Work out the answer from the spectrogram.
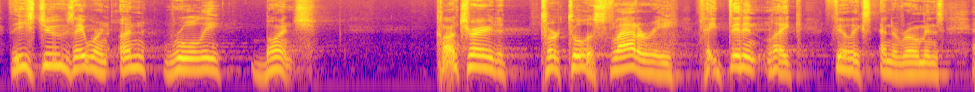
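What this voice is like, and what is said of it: Cracking, rough voice. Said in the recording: “my voice is so cracky”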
